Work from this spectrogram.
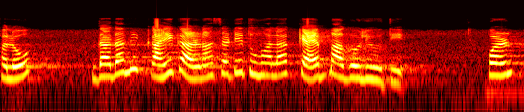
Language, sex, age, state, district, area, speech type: Marathi, female, 45-60, Maharashtra, Buldhana, urban, spontaneous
